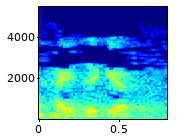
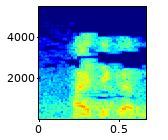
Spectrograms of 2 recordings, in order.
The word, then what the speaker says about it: هایدگر: سومین شخصیت بزرگ در عرصه هرمنوتیک کسی نیست جز مارتین هایدگر. البته اینو هایدگر هم میگن، هایدگر هم گفته میشه، منتها ظاهرا تلفظ صحیح ترش چیزی است نزدیک به همون فتحه.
